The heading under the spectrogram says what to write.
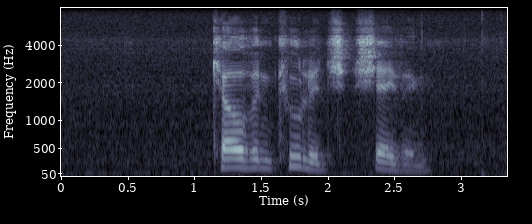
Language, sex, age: English, male, 22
